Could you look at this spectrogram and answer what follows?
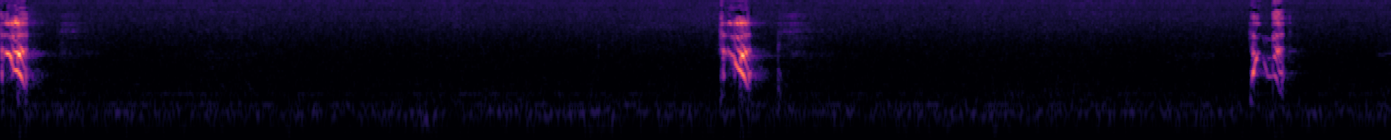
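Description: Three short, sharp hiccups a few seconds apart over a quiet room hum; ordinary hiccups.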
